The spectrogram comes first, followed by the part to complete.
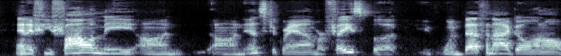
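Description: The speaker has a Texan accent and talks at a fairly slow pace. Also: man. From Texas. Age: 60s. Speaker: artist and musician. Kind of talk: casual chat. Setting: video call.

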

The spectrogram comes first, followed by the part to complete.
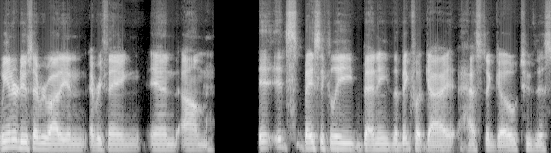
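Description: This man has an unremarkable speaking voice, medium in pitch, delivered at a moderate pace with fairly even intonation. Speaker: comic writer and creator. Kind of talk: casual interview chat.

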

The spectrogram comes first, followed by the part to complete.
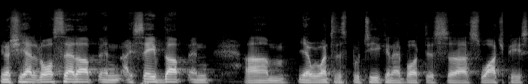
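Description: A man with an American accent and an unremarkable speaking voice, at fairly low pitch, with fairly even intonation and a fairly quick pace, on a very clean recording with a silent background. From New York, Queens. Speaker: watch club founder. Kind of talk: casual chat.

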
